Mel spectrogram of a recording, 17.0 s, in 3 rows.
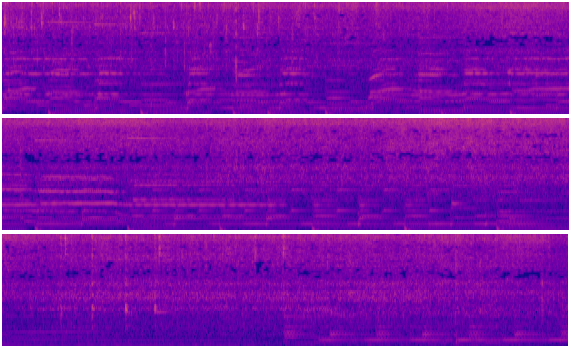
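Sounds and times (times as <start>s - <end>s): vegetables sizzling in a pot: 0.0s - 17.0s
utensil clicking against pot: 11.9s - 13.1s.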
